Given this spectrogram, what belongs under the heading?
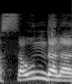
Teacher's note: और यही कारण है जो शकुंतला है उसका सौंदला देखिए क्या हो रहा है, जो क है उस क का लोप हो गया है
